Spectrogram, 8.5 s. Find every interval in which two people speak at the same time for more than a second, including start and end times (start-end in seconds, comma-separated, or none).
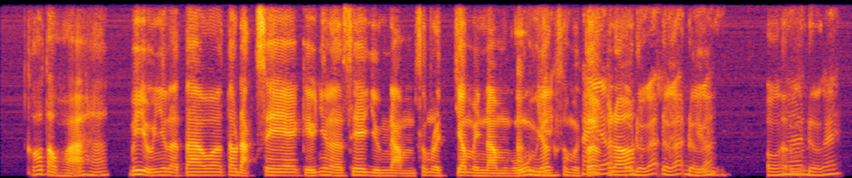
5.2-6.4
